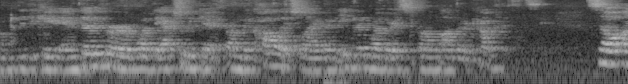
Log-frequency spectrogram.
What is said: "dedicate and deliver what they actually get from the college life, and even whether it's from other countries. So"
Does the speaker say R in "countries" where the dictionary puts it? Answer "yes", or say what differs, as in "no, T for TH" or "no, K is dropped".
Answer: no, R is dropped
